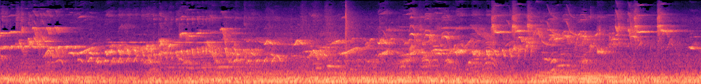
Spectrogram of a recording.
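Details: White-rumped shamas, competition fighter birds, at a songbird contest in Cibinong, Indonesia: many loud overlapping whistled phrases, sweeps and rapid chattering notes, over a constant low rumble of crowd and hall noise.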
